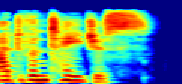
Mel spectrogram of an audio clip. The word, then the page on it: advantageous: British English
